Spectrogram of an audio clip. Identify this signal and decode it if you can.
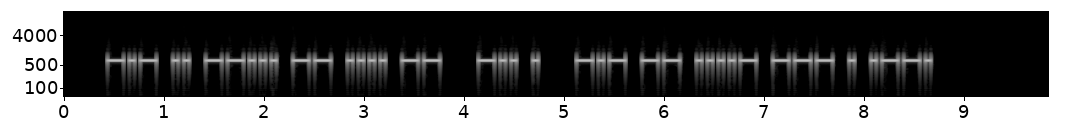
Morse code, heard as a keyed tone, about 22 wpm, 700 Hz. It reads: KI7MHM DE KM4OEP
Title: USA Callsign DE Callsign - 6 Characters - 22wpm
